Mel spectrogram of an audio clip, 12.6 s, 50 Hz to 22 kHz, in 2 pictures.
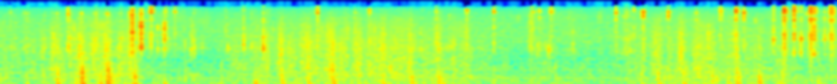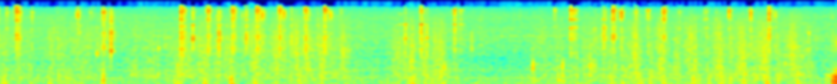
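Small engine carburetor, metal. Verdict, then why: Loose. A metal carburetor for a NOMA 8hp snowblower is shaken by hand, producing a light, bright rattle of repeated sharp clicks in bursts. The sound comes from the little check valve inside moving freely, showing it is not gummed up the way it is in a carburetor that stays silent when shaken.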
